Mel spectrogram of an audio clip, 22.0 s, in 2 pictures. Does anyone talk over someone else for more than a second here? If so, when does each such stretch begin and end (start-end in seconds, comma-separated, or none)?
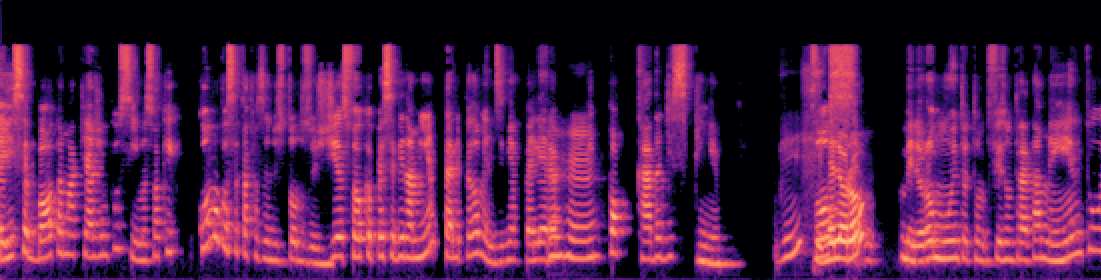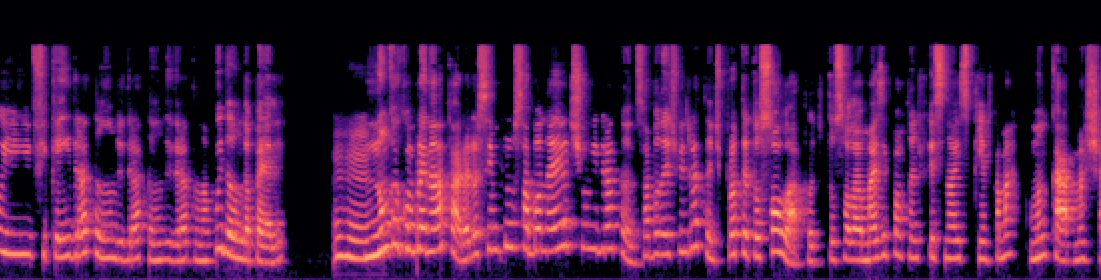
none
